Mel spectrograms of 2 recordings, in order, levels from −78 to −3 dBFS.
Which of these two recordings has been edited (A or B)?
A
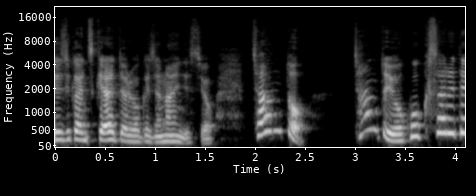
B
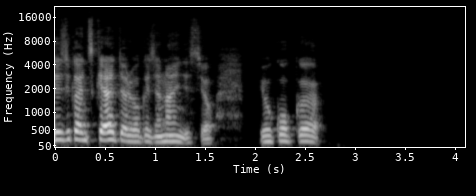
B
